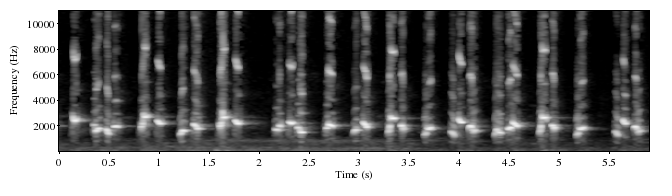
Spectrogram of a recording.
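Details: Yellow-vented bulbul singing, used as a lure to set other birds singing: short, liquid whistled notes in quick pairs and triplets, repeated steadily with brief gaps and clean, bright tone.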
